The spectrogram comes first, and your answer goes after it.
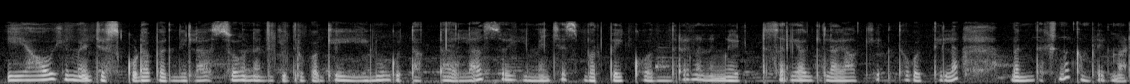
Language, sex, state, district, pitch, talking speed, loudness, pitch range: Kannada, female, Karnataka, Mysore, 180 Hz, 140 wpm, -21 LUFS, 170-200 Hz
